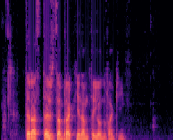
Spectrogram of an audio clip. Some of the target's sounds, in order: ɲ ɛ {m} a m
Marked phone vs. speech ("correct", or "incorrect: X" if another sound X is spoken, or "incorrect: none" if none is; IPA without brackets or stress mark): incorrect: n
